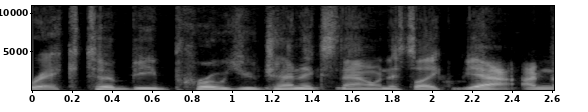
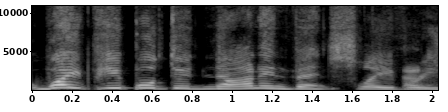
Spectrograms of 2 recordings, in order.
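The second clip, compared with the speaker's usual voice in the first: mock angry rant, higher and louder; 10 semitones higher, 5 dB louder than usual. Retelling how conservatives react to slavery being raised: imitating conservatives going off. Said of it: "immediately start going off saying".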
